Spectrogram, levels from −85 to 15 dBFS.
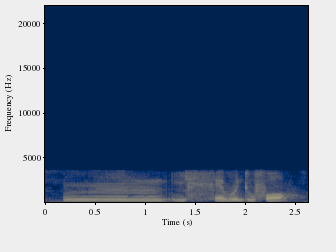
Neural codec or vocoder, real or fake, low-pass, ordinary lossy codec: codec, 16 kHz, 4 kbps, X-Codec, HuBERT features, trained on general audio; fake; 3.6 kHz; none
